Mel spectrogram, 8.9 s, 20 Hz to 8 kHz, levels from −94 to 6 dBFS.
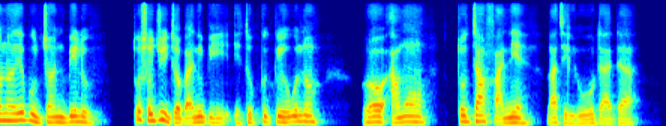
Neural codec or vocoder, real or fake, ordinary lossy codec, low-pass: codec, 16 kHz, about 1 kbps, DyCAST, with the encoder's durations; fake; none; 7.2 kHz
